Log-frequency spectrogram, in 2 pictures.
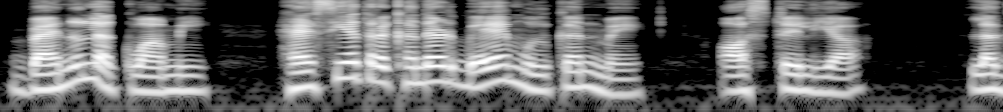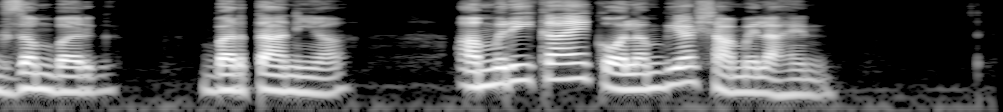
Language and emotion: Sindhi, neutral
